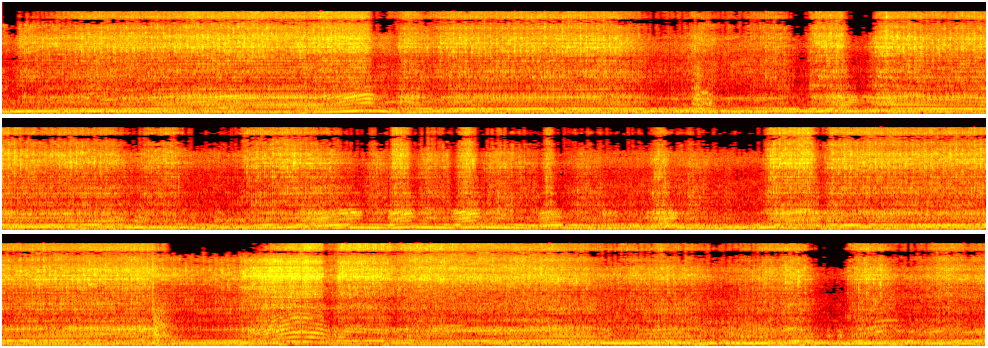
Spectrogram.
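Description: Demolition derby car's engine heard from inside the cabin, revving up and down again and again as it drives and hits, its pitch rising and falling every few seconds.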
